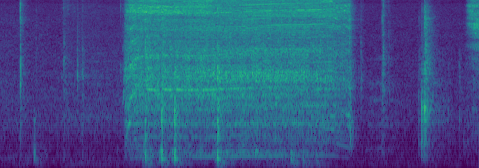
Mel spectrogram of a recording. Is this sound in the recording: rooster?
no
